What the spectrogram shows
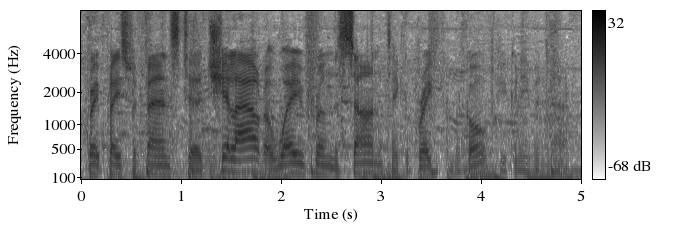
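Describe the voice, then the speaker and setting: A man's voice: mid-range voice, animated, moderate pace, gravelly, music in the background. A man anchoring live golf commentary, reporting scores and statistics as a broadcaster.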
